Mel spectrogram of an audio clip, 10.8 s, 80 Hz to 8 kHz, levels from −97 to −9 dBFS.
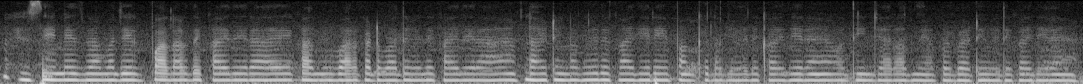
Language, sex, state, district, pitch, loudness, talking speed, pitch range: Hindi, male, Maharashtra, Nagpur, 220 Hz, -30 LUFS, 250 wpm, 210-220 Hz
